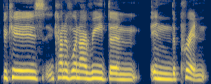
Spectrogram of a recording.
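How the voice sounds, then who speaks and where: A woman's voice: fairly high pitch, measured pace. A woman co-hosting a podcast, chatting casually and thinking aloud as she reviews an audiobook. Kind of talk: casual chat, book review discussion.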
